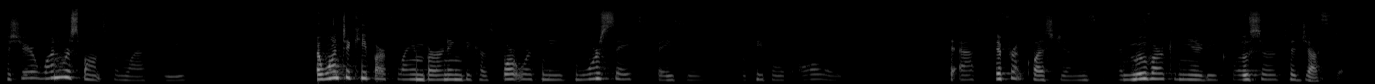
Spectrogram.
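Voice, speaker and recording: Female congregation speaker, fairly high voice, prepared church address. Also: normal speed, darkish tone, low-quality recording.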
